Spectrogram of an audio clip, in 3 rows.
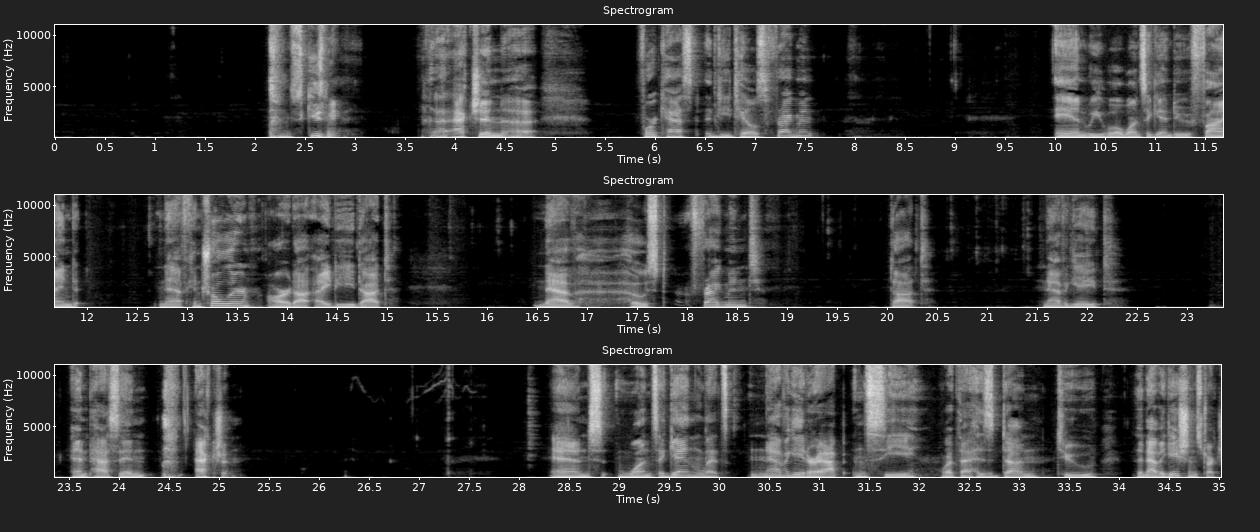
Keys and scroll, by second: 6.7 Return, 9.3 Tab, 12.9 Return, 17.7 Return, 22.8 Tab, 30.2 ctrl+r.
